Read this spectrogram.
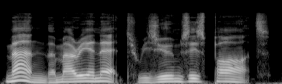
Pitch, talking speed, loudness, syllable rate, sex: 125 Hz, 130 wpm, -17 LUFS, 4.2 syllables/s, male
